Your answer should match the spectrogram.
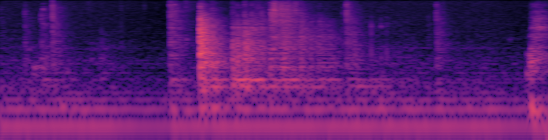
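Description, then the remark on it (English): A small die rolls off a sheet of paper and clatters and rattles across a hard tabletop, a cluster of sharp, bright clicks and a short skittering roll, fairly quiet, with no one speaking. “It was great, and then it rolled off the paper.”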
